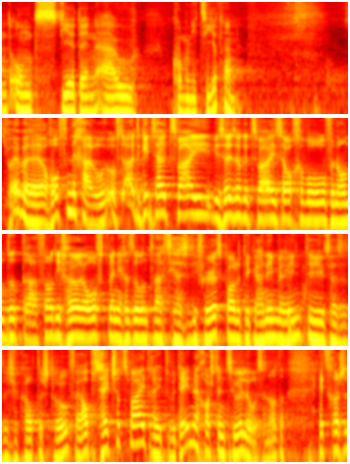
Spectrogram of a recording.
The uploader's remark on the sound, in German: beim ersten Podcast-Live-Event in Solothurn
